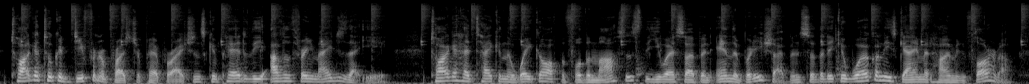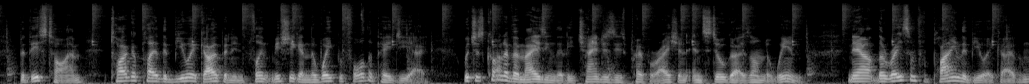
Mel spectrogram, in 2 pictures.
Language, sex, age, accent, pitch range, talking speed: English, male, 30-49, Australian, 105-145 Hz, 240 wpm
